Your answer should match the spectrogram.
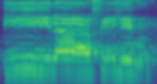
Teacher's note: ای کو کھینچیں گے، کھڑا زیر ہے، تو ایلافہم ہا کو حلق سے ادا کریں گے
